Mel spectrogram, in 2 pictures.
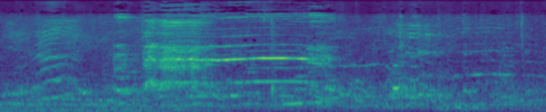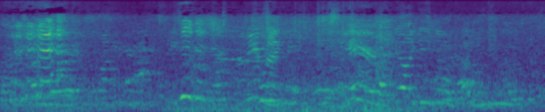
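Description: A rooster crows once, starting about a second and a half in and lasting about two seconds, over the chatter of people and children in the barn.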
